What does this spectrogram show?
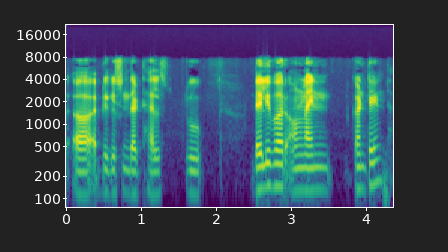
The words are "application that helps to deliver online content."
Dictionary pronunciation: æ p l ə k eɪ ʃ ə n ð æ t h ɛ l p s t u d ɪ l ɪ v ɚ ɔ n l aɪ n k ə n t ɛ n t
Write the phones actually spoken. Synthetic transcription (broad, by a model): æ p l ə k eɪ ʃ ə n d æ t h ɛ l s t u d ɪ l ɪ v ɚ ɔ n l aɪ n k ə n t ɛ n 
